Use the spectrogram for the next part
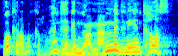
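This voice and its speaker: A young man with a Saudi accent performs a comic sketch as host. His voice sits high, and he rattles off his lines at great speed. He presses the same point again and again, sounding exasperated. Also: expressive, very fast, a little mellow, breathy edge. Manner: insistent, exasperated, repeats himself. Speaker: comedy show host.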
